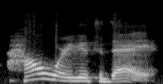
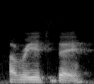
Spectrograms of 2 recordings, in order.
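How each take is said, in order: First: It is spoken clearly with the mouth wide open. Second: It is mumbled with the mouth barely open. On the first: The speaker is not afraid to open their mouth. The speaker calls it right. "open your mouth like this" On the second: The speaker is afraid to open their mouth. The speaker calls it wrong. "People want to speak English like this"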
